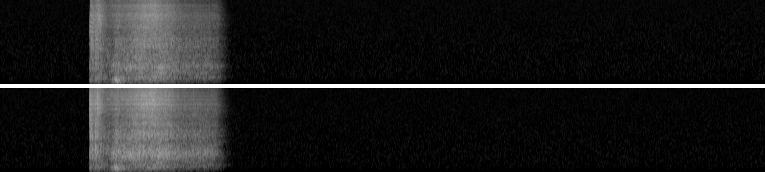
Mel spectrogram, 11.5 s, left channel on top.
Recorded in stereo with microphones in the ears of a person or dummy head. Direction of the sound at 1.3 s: 70° right (ahead or behind).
